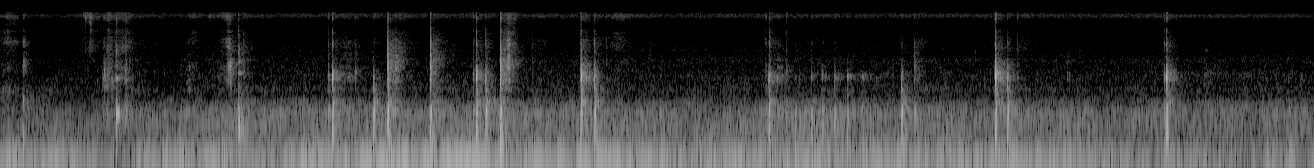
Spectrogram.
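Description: Laptop keyboard keys tapped in scattered, irregular clicks, faint, over a steady low hum.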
